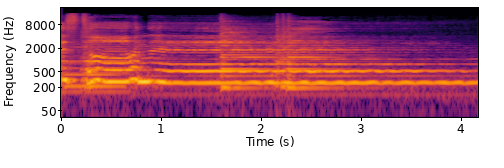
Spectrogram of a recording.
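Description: The closing bars of a song: a voice sings a wavering line, then holds one long final note over plucked strings, slowly dying away.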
